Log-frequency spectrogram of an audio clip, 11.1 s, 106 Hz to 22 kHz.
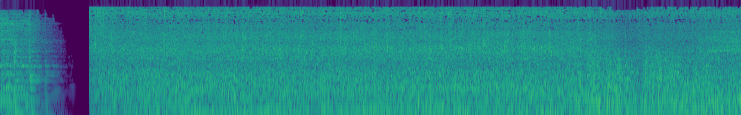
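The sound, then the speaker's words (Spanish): A morning thunderstorm in full force over the city of Huelva, Spain: heavy, steady rain roars loudly and continuously, with low rumbles of thunder rolling underneath. A brief fading sound and a moment of silence come first; nobody speaks. “Pues así nos hemos despertado hoy en Huelva y así continuamos, porque llevamos con la misma tormenta encima de la capital y en varias zonas de la costa, porque es un frente bastante importante en torno al desde las 7 de la mañana aproximadamente.”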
